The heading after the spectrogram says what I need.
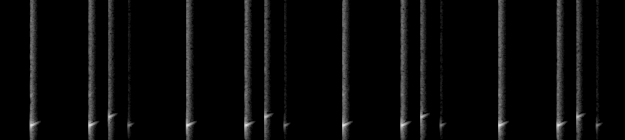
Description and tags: synthesised hi-pitched percussion basic loop
percussion, synthetic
